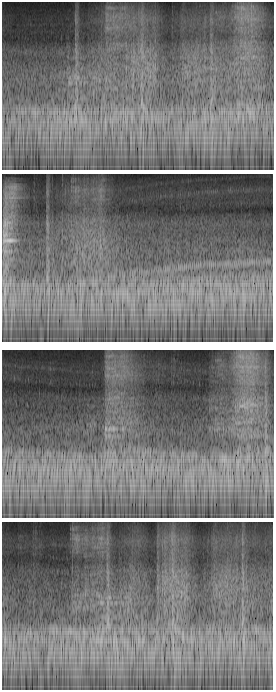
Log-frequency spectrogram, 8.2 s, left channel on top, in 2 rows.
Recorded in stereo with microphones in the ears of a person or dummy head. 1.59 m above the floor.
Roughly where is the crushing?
Right.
